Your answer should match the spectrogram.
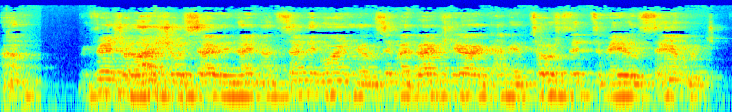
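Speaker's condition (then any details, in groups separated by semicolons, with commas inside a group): Oral cancer; base of tongue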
